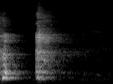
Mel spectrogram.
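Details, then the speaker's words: Cough from a woman who has been coughing a lot lately and has a hoarse voice on a Saturday morning shortly after waking; two short, sharp, dry coughs in a quiet room. "On est samedi matin, j'ai la voix complètement cassée, parce que ça fait pas très longtemps que je me suis réveillée, et surtout parce que je tousse beaucoup en ce moment, du coup ma voix est complètement déglinguée."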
